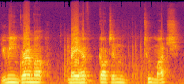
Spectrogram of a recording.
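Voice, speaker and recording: An earnest young storybook boy played by a man reading aloud, anxious and questioning. The voice is lifted well above the reader's own pitch, with worried emphasis. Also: level tone, slow.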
